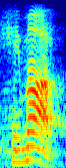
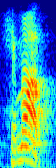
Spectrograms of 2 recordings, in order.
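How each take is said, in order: No difference in how they are said.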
